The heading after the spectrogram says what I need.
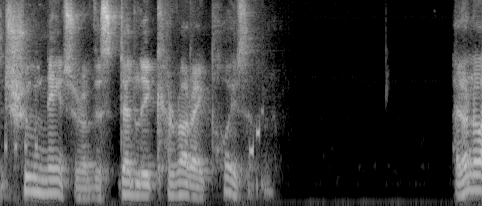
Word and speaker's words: curare: Yeah, Karare is the way it's pronounced.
